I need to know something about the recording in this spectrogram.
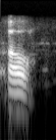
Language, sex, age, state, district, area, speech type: Bodo, male, 45-60, Assam, Kokrajhar, rural, conversation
